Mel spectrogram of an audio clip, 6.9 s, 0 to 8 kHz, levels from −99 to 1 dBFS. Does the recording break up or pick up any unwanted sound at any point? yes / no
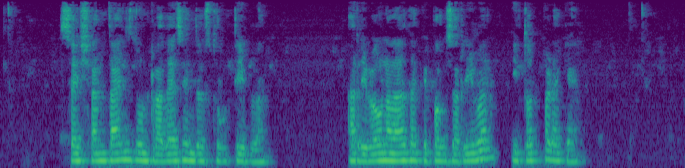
no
